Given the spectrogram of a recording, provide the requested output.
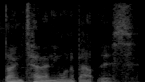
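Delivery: low, hushed caution to friends; quiet warning. Acted. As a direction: keep it down, as if sharing a secret. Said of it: "Jesus warns them".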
